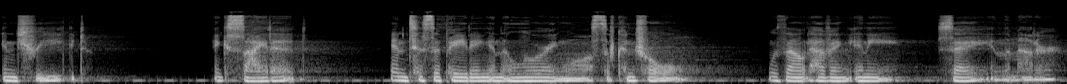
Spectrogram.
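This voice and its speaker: A woman speaks very slowly in a creaky voice washed in long, hall-like reverb. She delivers an intimate hypnosis monologue with deliberate, suggestive control. Her phrases often sink into a breathy near-whisper as she teases and commands. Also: fairly low pitch, fairly even intonation, darkish tone, faint music behind. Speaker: hypnosis audio performer.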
